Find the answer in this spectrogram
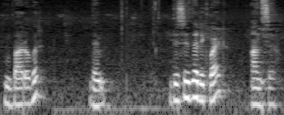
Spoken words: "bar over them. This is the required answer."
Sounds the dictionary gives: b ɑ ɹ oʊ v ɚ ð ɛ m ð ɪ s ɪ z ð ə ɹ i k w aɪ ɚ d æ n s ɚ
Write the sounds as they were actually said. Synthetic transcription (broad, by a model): b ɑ ɹ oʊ b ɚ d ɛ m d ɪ s ɪ z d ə ɹ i k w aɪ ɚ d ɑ n s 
